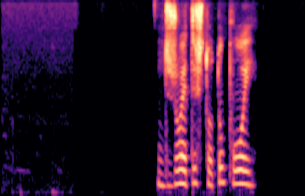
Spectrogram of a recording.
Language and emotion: Russian, angry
